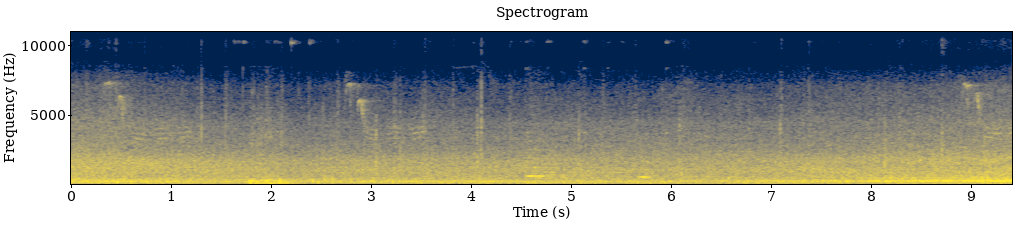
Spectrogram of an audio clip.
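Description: Footsteps fall steadily on a paved path outdoors.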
